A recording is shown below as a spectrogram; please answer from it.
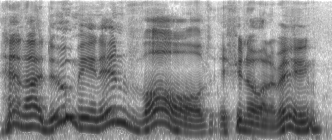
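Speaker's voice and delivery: Don Knotts impression. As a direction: play it twitchy and flustered. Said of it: "play Don Knotts".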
